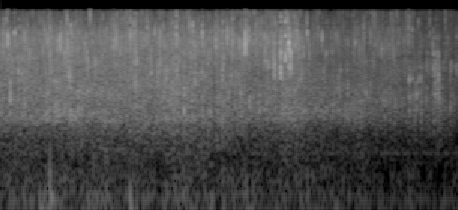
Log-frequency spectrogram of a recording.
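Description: Steady rain-like crackle: a dense patter of many small ticks over a soft hiss, easing a little near the end.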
